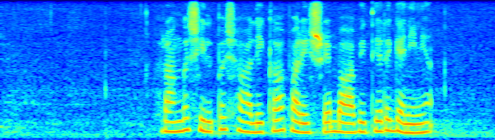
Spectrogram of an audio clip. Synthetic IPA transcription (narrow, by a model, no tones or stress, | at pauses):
raŋɡəʃilpəʃaːlikaːpaɾiʃrejbaːʋit̪ijəɾəɡæninija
